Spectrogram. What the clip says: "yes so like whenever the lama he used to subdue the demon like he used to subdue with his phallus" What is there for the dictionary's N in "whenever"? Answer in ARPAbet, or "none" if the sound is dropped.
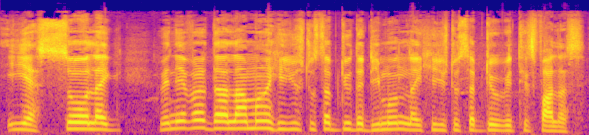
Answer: N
